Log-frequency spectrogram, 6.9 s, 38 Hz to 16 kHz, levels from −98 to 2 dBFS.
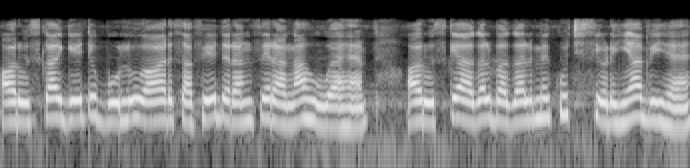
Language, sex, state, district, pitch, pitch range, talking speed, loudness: Hindi, female, Uttar Pradesh, Muzaffarnagar, 210 Hz, 200-225 Hz, 165 wpm, -13 LUFS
